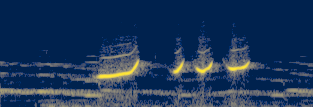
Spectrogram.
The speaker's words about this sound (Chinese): 接着他吹了三声口哨，马上就有几个人冲进教堂。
